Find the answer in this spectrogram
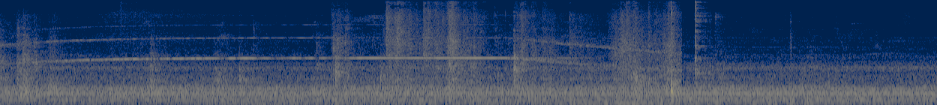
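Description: A metal spoon clicking and scraping against a plastic tub and a small frying pan, with one sharp knock about nine seconds in, over a steady low hum. A thin whistling tone rises, holds for several seconds and falls away.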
